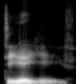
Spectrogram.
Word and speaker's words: Dia dhaoibh: If you're speaking to a group of people, you can say dee-ah yeev, which means hello to you all.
